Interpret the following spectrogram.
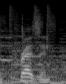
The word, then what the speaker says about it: present: For example, the word present can be a noun, a gift, or a verb, to give. The stress is on the first syllable for the noun and on the second syllable for the verb.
